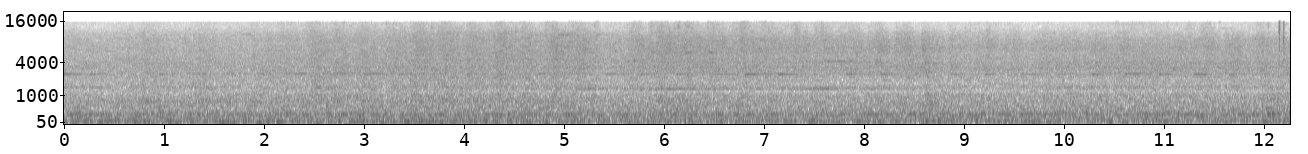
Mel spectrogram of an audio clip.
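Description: Freight train of enclosed autorack cars rolling steadily past: a continuous low rumble of wheels on rail, with a faint high steady tone above it.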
